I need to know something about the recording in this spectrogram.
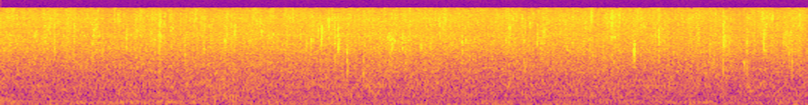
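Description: Steady rain falls without pause, a dense, even hiss spread across the whole range, with tiny scattered droplet ticks and no voices.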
